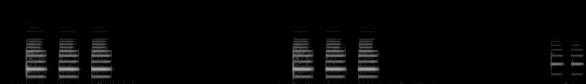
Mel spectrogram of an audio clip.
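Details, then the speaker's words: Medium-priority (yellow) patient monitor alarm, signalling a non-life-threatening condition such as heart rate crossing its high or low limit: two bursts of three steady electronic beeps. "a yellow alarm indicates a non life-threatening condition such as when the heart rate measurement violates the high or low limits the cause of the alarm displays with a yellow background and sounds like this"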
